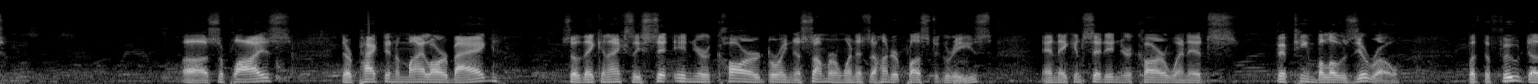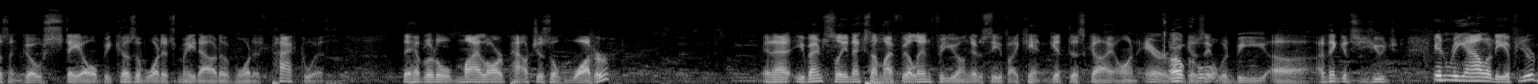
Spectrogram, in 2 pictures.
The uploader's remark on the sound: live at Scramblers Diner.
